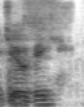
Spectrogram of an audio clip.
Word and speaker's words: Jovi: me a joke yeah you need to pronounce the the V bit at the end it's important okay Jovi who's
